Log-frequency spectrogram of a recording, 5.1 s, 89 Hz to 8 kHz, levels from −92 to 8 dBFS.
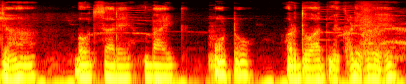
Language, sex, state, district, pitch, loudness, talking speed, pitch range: Hindi, male, West Bengal, Alipurduar, 110 Hz, -15 LUFS, 130 wpm, 75-120 Hz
